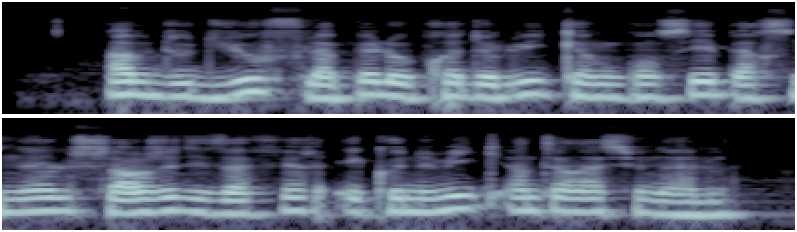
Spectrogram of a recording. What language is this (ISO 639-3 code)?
fra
